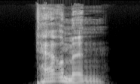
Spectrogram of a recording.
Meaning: dative plural of Term
- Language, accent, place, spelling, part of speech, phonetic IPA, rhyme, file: German, Germany, Berlin, Termen, noun, [ˈtɛʁmən], -ɛʁmən, De-Termen.ogg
